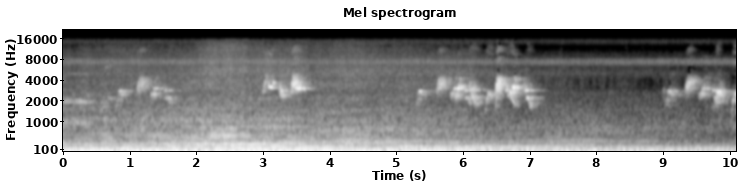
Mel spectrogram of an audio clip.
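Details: Red-whiskered bulbul, a caged bird kept two years, giving scattered chirpy warbled phrases, the busiest stretch after six seconds, over a constant low rumble of background noise.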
